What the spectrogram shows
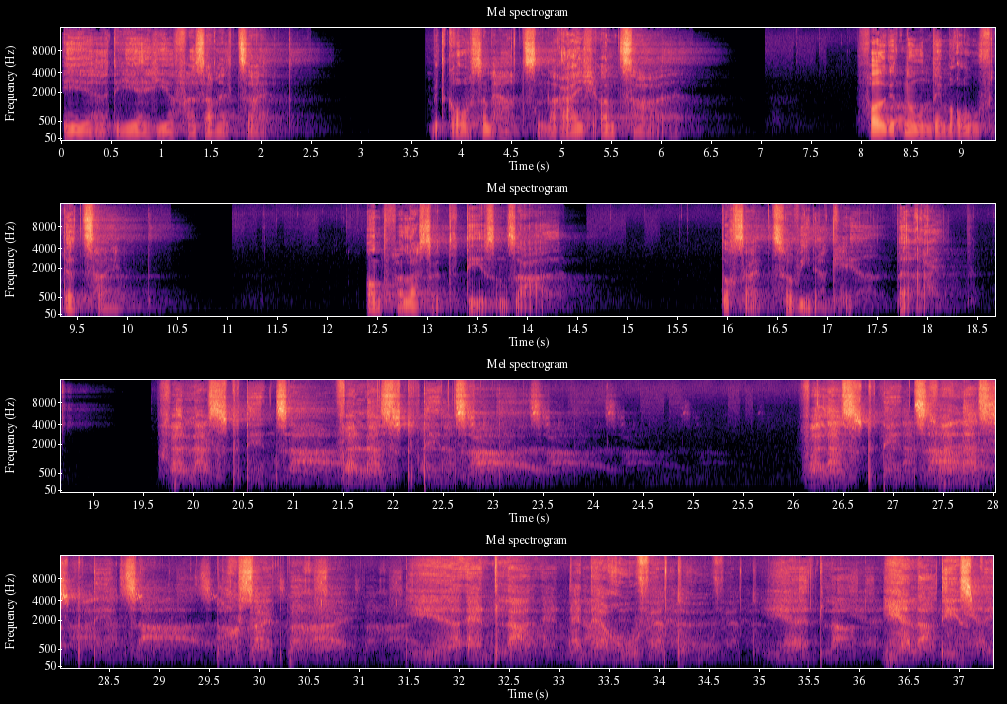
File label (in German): Pausenansage; Bosch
